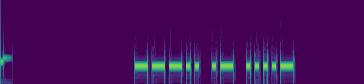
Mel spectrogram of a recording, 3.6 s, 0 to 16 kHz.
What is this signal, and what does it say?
Morse code, heard as a keyed tone, about 28 wpm, 700 Hz. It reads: 8A4
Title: Common Cut Numbers - 3-Digit 28wpm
